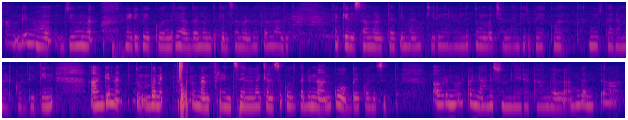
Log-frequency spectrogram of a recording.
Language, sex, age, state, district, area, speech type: Kannada, female, 18-30, Karnataka, Bangalore Rural, rural, spontaneous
